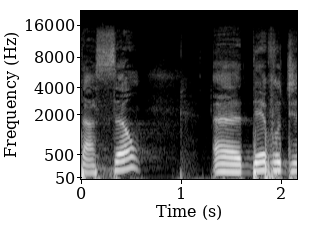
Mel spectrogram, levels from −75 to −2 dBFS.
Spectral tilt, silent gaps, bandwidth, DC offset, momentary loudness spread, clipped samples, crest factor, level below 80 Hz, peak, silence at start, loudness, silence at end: -6.5 dB/octave; none; 16 kHz; under 0.1%; 8 LU; under 0.1%; 14 dB; -34 dBFS; -4 dBFS; 0 s; -16 LUFS; 0 s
